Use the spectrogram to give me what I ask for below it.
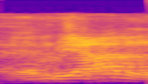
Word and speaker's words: Reale: Reale is actually how you pronounce it.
